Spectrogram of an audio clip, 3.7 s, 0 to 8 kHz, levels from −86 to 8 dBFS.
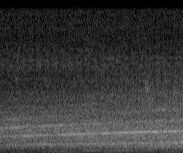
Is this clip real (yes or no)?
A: no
